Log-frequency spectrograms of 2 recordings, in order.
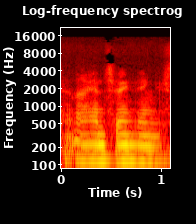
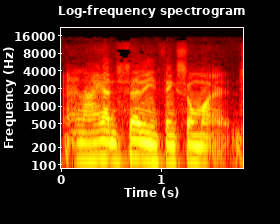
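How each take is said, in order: First: Quiet, stunned admission; much softer, hushed. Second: Said in the usual way. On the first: Retold or imitated. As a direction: drop the voice right down. Repeats how silent he was.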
